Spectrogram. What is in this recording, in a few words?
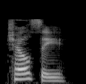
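"chelsea", British English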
